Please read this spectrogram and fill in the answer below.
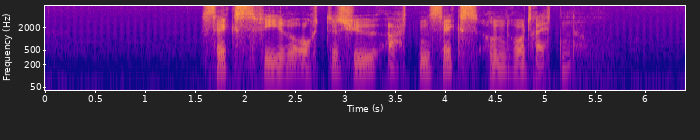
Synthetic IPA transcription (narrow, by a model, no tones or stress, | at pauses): sɛksfiːʁəɔt̪ʰəʃʉːɑt̪n̩sɛkshʉnd̪ʁəoːt̪ʰʁɛt̪n̩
